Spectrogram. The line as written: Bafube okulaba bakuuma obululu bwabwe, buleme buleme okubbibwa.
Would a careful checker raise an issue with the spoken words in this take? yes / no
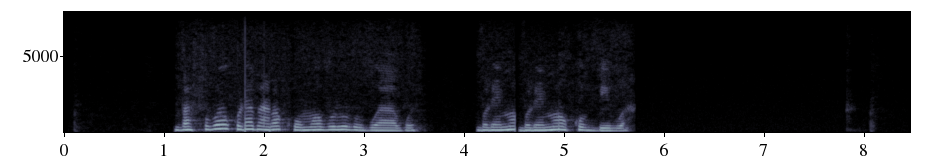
no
